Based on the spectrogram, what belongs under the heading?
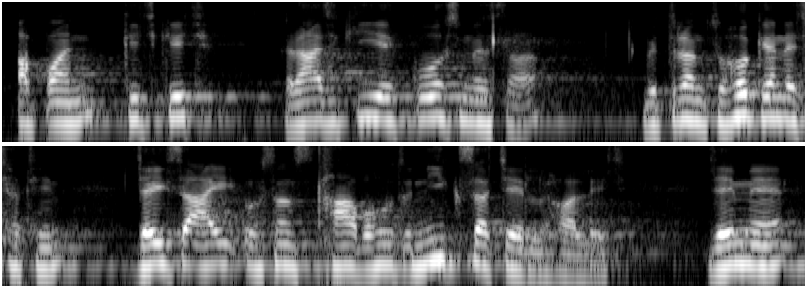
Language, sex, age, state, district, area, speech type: Maithili, male, 30-45, Bihar, Madhubani, urban, spontaneous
